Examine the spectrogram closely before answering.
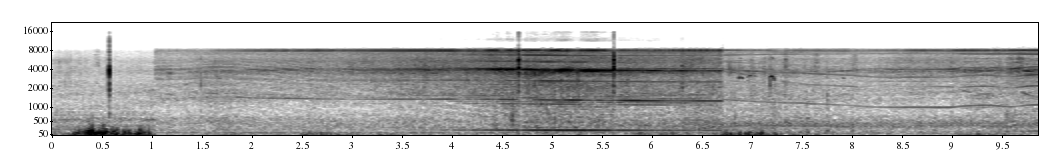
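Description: A model airplane engine buzzes overhead, its pitch rising and falling as it flies past.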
